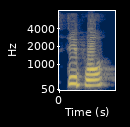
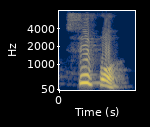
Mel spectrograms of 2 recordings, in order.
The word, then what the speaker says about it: Sipho: S-I-P-H-O. What happens if you say that with in English, if you read that, S-I-P-H? Sipho. Now if you say Sipho in Xhosa, it means, Mnumzana Poni, Sipho means poison or disease.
